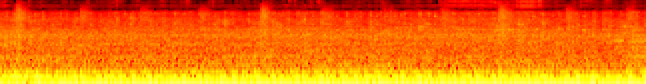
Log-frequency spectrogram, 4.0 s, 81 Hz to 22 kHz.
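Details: 1978 Ford F150 4x4 Midas Touch, 351 V8 with C6, 83k original miles, first start of the day, cold; deep steady even rumble with no knocks, ticks or misses: healthy cold idle.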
